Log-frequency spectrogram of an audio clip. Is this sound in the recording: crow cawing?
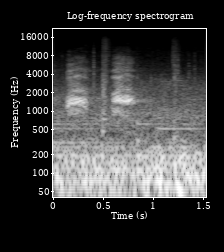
yes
